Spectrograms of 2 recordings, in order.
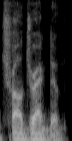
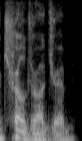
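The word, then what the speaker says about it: Traldragdubh: It contained a warrant for conducting me and my retinue to Traldregdub, or Trildrodrib, for it is pronounced both ways as near as I can remember, by a party of 10 horse.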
